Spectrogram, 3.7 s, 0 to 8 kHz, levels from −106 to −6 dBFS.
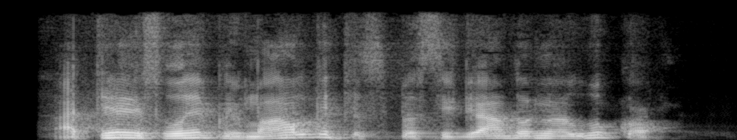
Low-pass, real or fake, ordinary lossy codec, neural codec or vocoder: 7.2 kHz; fake; MP3, 64 kbps; codec, 16 kHz in and 24 kHz out, 0.6 kbps, FireRedTTS-2 codec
